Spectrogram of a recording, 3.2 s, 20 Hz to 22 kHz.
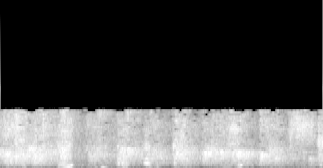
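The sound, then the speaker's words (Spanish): An audience applauds in a steady, dense wash of clapping that holds for about three seconds, with faint voices and a little laughter mixed underneath. “No aplaudan que no, a mí me leyó acá 500 pesos.”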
